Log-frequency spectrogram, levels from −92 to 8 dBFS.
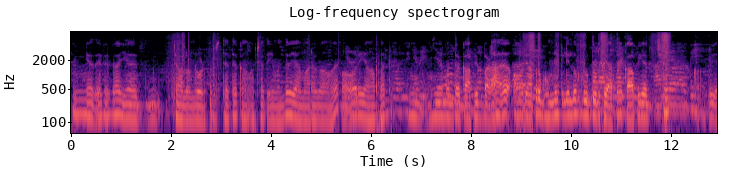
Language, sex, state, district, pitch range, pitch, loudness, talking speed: Hindi, male, Uttar Pradesh, Jalaun, 115-140 Hz, 125 Hz, -30 LUFS, 180 wpm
